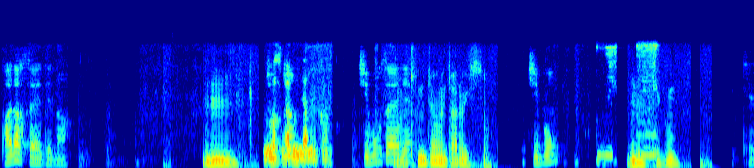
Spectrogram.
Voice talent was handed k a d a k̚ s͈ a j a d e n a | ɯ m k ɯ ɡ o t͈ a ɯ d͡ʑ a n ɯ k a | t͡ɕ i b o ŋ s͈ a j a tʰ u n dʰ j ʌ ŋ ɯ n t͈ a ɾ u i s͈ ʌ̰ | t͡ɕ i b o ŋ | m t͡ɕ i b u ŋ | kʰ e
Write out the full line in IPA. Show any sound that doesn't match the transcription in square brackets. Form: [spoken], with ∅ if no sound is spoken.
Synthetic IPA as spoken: [p] a d a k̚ s͈ a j a d e n a | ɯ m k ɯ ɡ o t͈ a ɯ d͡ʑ a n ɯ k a | t͡ɕ i b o ŋ s͈ a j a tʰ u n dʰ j ʌ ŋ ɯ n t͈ a ɾ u i s͈ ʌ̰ | t͡ɕ i b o ŋ | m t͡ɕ i b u ŋ | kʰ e

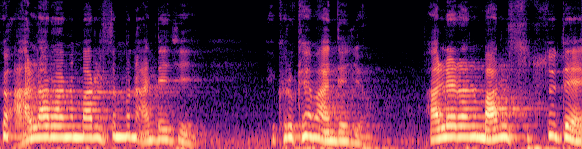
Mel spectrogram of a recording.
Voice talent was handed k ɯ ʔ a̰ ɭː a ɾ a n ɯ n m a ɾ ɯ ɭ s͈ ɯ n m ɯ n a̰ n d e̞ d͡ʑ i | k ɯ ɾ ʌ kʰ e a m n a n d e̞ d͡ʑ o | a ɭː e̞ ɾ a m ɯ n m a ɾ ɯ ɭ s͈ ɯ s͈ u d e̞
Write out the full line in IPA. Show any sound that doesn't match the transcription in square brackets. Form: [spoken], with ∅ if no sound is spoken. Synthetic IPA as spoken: k ɯ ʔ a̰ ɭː a ɾ a n ɯ n m a ɾ ɯ ɭ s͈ ɯ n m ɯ n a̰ n d e̞ d͡ʑ i | k ɯ ɾ ʌ kʰ e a m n a n d e̞ d͡ʑ o | a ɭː e̞ ɾ a [n] ɯ n m a ɾ ɯ ɭ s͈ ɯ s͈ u d e̞

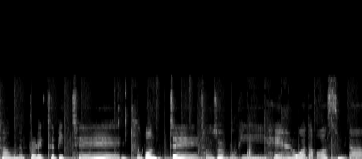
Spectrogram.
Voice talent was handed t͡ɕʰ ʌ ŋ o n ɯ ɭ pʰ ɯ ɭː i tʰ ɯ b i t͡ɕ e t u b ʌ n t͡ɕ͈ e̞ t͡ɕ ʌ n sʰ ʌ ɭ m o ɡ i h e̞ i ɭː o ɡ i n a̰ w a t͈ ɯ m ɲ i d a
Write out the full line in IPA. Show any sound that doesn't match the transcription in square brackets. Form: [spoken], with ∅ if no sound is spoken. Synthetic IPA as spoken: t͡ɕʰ [a] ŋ o n ɯ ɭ pʰ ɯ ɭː i tʰ ɯ b i [t͡ɕʰ] e t u b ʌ n t͡ɕ͈ e̞ t͡ɕ ʌ n sʰ ʌ ɭ m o ɡ i h e̞ i ɭː o ɡ [a] n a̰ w a [s͈] ɯ m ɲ i d a

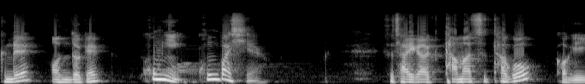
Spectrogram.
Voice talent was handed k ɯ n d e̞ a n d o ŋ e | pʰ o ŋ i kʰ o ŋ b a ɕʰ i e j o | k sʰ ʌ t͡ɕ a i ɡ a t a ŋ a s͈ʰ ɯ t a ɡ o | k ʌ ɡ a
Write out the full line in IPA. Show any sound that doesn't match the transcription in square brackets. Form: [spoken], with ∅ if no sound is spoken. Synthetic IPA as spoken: k ɯ n d e̞ [ʌ] n d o [ɡ] e | [kʰ] o ŋ i kʰ o ŋ b a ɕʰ i e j o | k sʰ ʌ t͡ɕ a i ɡ a t a [m] a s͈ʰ ɯ [tʰ] a ɡ o | k ʌ ɡ [i]

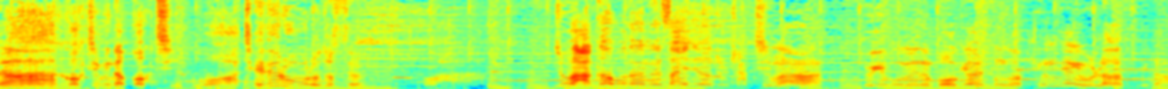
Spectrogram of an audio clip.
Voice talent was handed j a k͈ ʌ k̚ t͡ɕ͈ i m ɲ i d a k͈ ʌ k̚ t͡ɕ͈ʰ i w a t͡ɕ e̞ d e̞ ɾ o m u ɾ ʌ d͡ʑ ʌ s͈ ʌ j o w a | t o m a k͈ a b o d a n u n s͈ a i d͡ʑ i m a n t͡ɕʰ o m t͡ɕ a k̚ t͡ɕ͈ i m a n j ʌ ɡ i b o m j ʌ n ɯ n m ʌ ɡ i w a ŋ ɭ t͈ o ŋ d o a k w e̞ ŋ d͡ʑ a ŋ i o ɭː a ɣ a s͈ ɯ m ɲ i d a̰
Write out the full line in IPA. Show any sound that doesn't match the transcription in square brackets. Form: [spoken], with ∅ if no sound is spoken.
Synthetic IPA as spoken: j a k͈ ʌ k̚ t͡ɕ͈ i m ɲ i d a k͈ ʌ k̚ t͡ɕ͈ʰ i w a t͡ɕ e̞ d e̞ ɾ o m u ɾ ʌ d͡ʑ ʌ s͈ ʌ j o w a | [t͡ɕ] o m a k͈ a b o d a n [ɯ] n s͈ a i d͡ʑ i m a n [t͡ɕ] o m t͡ɕ a k̚ t͡ɕ͈ i m a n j ʌ ɡ i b o m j ʌ n ɯ n m ʌ ɡ i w a [∅] ɭ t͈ o ŋ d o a k w e̞ ŋ d͡ʑ a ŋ i o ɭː a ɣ a s͈ ɯ m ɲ i d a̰

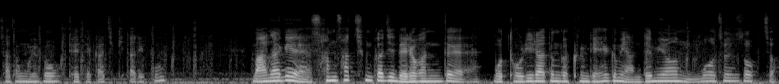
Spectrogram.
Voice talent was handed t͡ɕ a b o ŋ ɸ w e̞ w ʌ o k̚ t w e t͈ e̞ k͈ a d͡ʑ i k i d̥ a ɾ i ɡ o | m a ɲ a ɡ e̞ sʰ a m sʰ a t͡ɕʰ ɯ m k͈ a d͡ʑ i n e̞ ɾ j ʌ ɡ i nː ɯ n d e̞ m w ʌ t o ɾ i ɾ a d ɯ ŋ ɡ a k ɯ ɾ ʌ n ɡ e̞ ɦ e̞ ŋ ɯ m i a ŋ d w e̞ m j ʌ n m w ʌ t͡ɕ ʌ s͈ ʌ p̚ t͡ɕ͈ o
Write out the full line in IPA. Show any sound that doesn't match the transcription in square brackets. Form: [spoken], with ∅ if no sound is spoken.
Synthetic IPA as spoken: t͡ɕ a [d] o ŋ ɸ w e̞ [b] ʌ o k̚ t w e t͈ e̞ k͈ a d͡ʑ i k i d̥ a ɾ i ɡ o | m a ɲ a ɡ e̞ sʰ a m sʰ a t͡ɕʰ ɯ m k͈ a d͡ʑ i n e̞ ɾ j ʌ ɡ [a] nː ɯ n d e̞ m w ʌ t o ɾ i ɾ a d ɯ ŋ ɡ a k ɯ ɾ ʌ n ɡ e̞ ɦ e̞ [ɡ] ɯ m i a [n] d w e̞ m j ʌ n m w ʌ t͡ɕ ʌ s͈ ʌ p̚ t͡ɕ͈ o

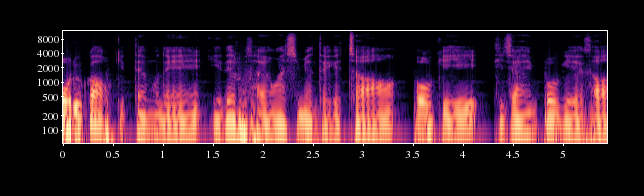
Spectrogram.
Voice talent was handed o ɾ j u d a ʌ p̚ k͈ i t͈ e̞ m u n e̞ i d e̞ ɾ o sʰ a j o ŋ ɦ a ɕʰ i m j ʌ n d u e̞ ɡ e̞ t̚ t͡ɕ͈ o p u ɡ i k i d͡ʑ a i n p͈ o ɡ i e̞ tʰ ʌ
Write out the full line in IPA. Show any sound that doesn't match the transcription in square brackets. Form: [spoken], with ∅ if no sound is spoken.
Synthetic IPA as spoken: o ɾ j u [ɡ] a ʌ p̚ k͈ i t͈ e̞ m u n e̞ i d e̞ ɾ o sʰ a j o ŋ ɦ a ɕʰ i m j ʌ n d [w] e̞ ɡ e̞ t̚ t͡ɕ͈ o p [o] ɡ i [t] i d͡ʑ a i n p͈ o ɡ i e̞ [sʰ] ʌ

